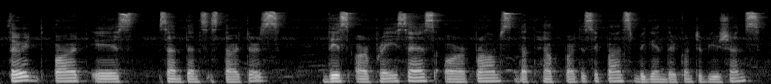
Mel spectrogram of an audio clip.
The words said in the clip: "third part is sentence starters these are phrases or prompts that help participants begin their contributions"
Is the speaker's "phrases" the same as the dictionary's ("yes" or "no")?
no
